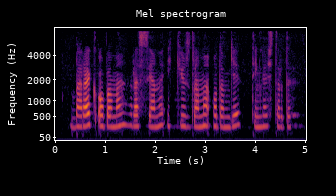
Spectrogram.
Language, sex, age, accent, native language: Uzbek, female, 18-24, Samarqand, Uzbek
